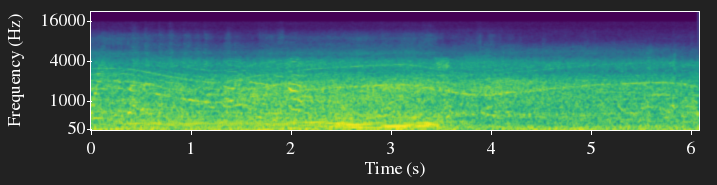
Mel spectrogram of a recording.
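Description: Busy city street traffic: a vehicle engine running close by, loudest a couple of seconds in, over the chatter of passers-by, with a high tone slowly rising and falling in pitch in the background.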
